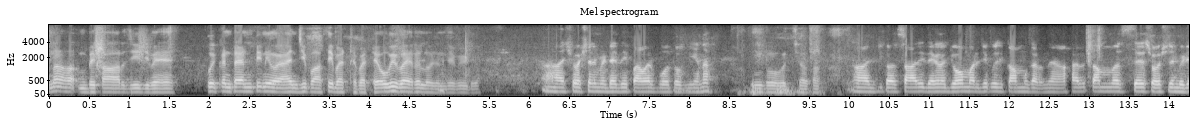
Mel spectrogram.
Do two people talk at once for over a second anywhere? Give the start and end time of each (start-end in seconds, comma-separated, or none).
none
